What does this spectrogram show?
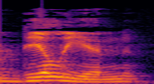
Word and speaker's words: Dilyana: The reason for that is the actual real pronunciation, according to one or two web pages that were willing to try to pronounce it from Russian, said it was Gillian or Gillian or Dillian. The G and D noise is kind of mixed together on purpose.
